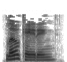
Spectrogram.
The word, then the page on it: locating: British English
